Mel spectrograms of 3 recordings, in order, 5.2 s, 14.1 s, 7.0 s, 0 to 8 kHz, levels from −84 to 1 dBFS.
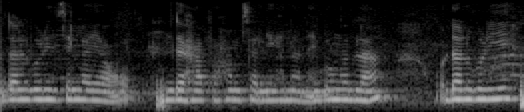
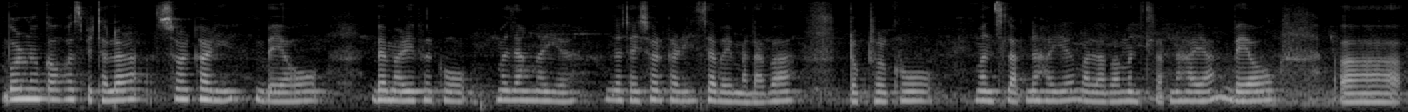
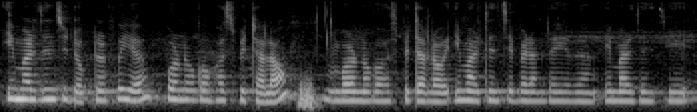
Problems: low volume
